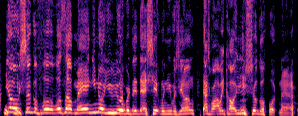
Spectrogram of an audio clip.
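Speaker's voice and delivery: playful high-pitched teasing; teasing greeting. Acted. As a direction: rib an old friend in a high put-on voice. Acting out someone greeting Sugarfoot.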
